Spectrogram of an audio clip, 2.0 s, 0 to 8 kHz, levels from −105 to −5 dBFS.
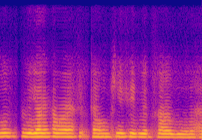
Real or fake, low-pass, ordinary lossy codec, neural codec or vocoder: fake; none; none; codec, 16 kHz, 0.5 kbps, FreqCodec, smaller model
